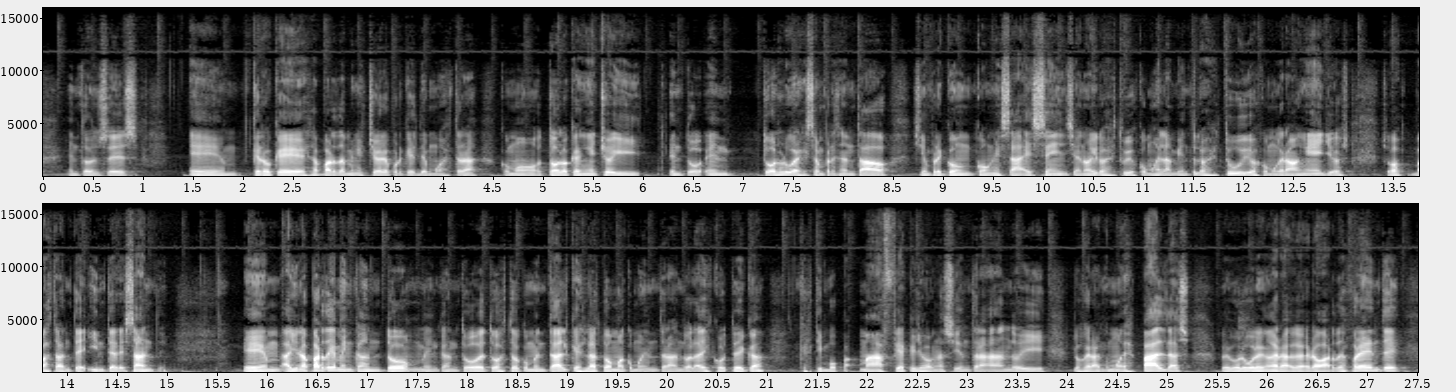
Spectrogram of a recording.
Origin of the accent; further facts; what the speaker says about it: Venezuela; now in Colombia; Que para los que somos de Venezuela, tenemos muy claro lo que quiere decir esto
